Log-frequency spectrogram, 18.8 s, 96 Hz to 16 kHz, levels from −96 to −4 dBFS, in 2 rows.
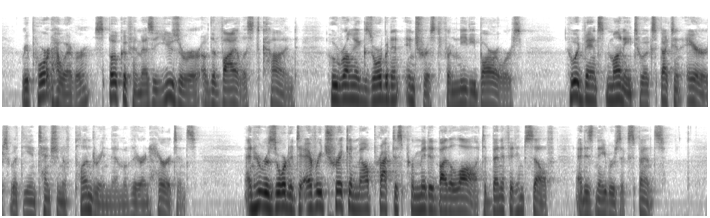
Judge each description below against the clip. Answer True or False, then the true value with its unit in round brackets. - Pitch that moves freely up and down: True (5.7 semitones)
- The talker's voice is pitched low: True (115 Hz)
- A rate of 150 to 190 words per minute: True (170 wpm)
